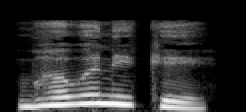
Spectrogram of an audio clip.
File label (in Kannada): "ಭವನಿಕೆ", Kannada; bhavanike; noun; a royal house.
